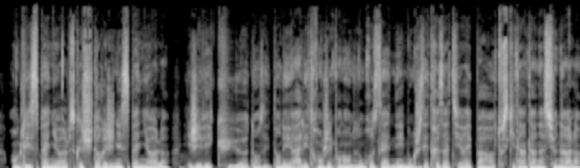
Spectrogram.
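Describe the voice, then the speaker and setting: This woman's voice is very deep and low, and she talks at a very fast pace. Her intonation is fairly even, and the sound is dry and close with no echo. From France, of Spanish descent. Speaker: international TV sales executive. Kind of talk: interview. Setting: podcast interview. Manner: hesitant, many fillers.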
